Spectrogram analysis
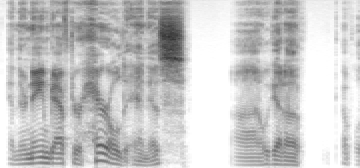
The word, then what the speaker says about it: Ennes: and yes it's pronounced Enis just like the two letters um and they're named after Harold Enis uh we got a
